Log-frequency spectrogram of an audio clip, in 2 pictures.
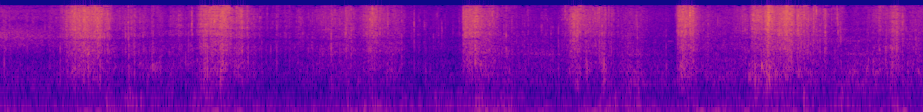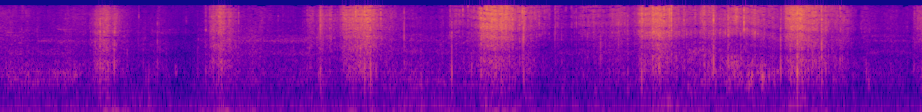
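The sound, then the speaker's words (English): Footsteps walking through open beech woodland near badger setts and mounds from upturned trees, with crinkly, crunching steps that fall in a steady, unhurried rhythm. The footfalls are fairly faint and heard alone. “There are a few mounds from the upturned trees, and as you can hear, I'm walking in the more open beech side of this divide.”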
